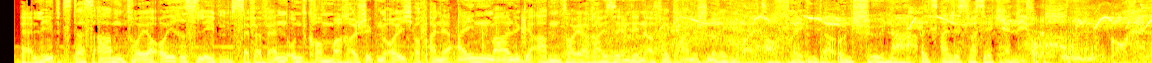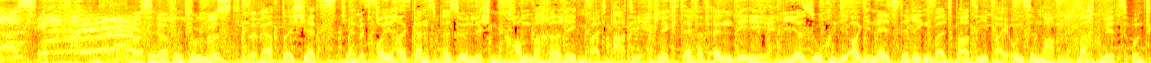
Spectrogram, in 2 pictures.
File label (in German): Werbung Lebendig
